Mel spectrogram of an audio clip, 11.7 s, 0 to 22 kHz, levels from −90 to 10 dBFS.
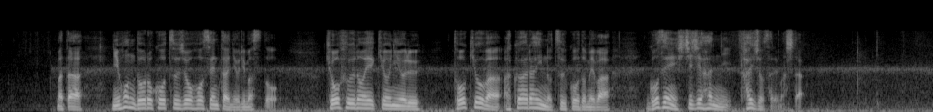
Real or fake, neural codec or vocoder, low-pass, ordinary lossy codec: real; none; 7.2 kHz; none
